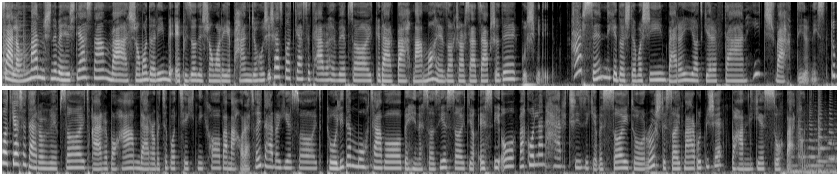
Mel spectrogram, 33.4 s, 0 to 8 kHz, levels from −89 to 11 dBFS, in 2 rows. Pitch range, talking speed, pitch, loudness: 195-245 Hz, 140 wpm, 215 Hz, -19 LUFS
